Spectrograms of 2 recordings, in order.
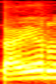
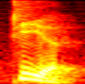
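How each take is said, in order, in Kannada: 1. ಈ ಸ್ವರ 'eye' ತರ ಕೇಳಿಸುತ್ತೆ, tyre ಥರ. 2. ಈ ಸ್ವರ 'ee' ತರ ಕೇಳಿಸುತ್ತೆ, tea ಥರ. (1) "ಇದು ಟಯರ್ ಅಂತ ಓದಬಾರ್ದು"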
